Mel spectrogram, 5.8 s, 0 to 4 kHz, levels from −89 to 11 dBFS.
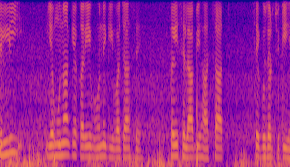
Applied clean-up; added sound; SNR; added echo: none; none; none; none.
